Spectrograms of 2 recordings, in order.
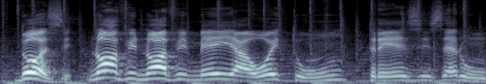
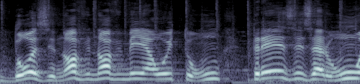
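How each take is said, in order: First: The number is read slowly and carefully. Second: The number is read at a quicker pace.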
